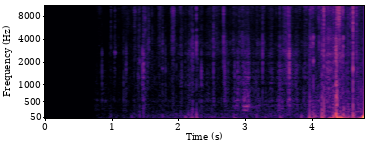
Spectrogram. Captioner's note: cards shuffling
